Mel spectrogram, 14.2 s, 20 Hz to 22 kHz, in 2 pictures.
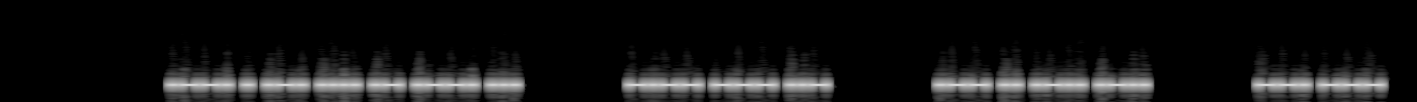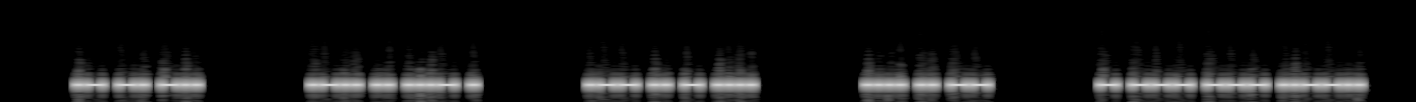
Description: Morse code, heard as a keyed tone, about 43 wpm, 700 Hz. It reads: PERHAPS YOU WILL GO AND LIVE WITH HIM TOO?
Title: 3x Word-Spacing - Sentences from Top 500 Words - 45wpm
